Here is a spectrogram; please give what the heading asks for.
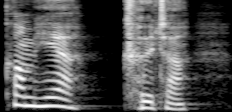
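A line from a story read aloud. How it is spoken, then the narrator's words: Stern call. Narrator (German): rief sie streng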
